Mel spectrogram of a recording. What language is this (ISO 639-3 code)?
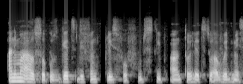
pcm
